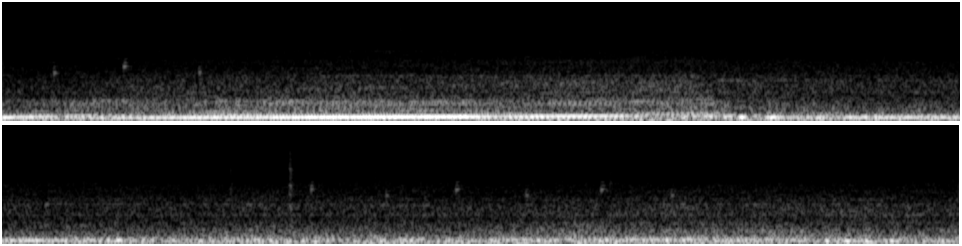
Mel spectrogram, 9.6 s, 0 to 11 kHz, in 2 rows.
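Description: Engine of a 2023 Kia Stinger GT2 while driving, a steady low rumble with a smooth rise in pitch early on, then settling into an even cruising drone with faint road noise.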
